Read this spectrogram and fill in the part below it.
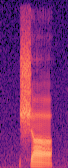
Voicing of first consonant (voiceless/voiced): voiceless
